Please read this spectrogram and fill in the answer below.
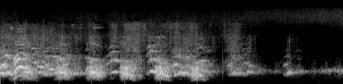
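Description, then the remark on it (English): King, Sergeant Preston's dog, gives a rapid series of sharp, excited barks and yips, then trails off into high, thin whimpering whines at the end. “Some dog you got, Sergeant, believe me.”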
